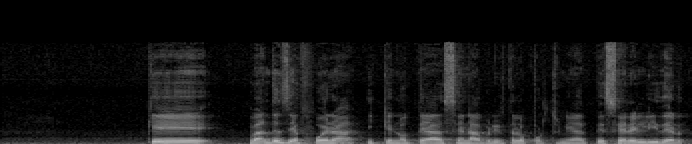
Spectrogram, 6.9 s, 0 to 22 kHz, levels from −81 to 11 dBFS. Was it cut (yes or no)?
yes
